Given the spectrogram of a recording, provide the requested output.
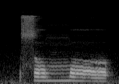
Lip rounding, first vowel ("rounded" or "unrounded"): rounded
